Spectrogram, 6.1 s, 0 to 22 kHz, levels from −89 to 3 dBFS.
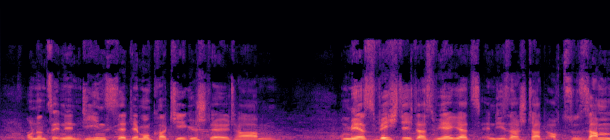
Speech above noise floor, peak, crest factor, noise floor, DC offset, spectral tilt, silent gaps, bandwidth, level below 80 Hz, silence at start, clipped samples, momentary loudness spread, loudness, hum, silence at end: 22 dB; -6 dBFS; 18 dB; -45 dBFS; under 0.1%; -4.5 dB/octave; none; 16 kHz; -50 dBFS; 0 s; under 0.1%; 8 LU; -24 LUFS; none; 0 s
